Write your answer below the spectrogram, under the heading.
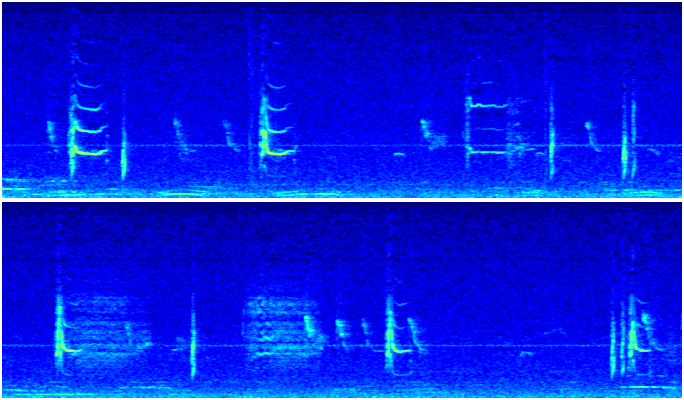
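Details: Wild Bar-winged prinia, parents caring for their young: short, sharp high chirps repeated at irregular intervals of one to two seconds, with faint buzzy notes between them over a steady background hiss.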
